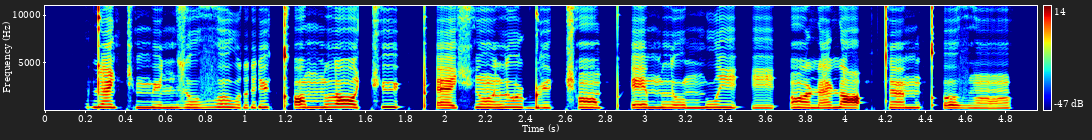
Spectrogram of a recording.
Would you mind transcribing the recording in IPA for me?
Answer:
ɖæ̃˥˩cmy˨nzu˨˦ vo˥˩wry˦kʼɔ˦m lɔ˥˩cy˥˩ʔ pʼɛ˨çõ˦lu˥˩ ɖy˨˦c ɔ̃˦pʼe˦mlu˨˩˦mwi˥˩ ʔi˨˩˦ʔɔ̃˥˩ ɳɛ̃˦ ɳɑ˨˦ʔtœ̃˦m kʼo˥˩v õ˨˩˦

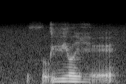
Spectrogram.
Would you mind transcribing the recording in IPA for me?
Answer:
θṵvʲoi̯ɦḛ

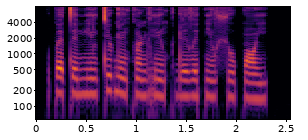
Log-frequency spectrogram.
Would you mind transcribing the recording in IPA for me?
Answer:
pɛt̪emʲũlʲ tyɖẽk œ̃ɖrʲũk ɖevepʲœ̃vʃu pɔ̃j

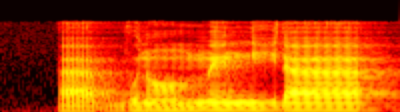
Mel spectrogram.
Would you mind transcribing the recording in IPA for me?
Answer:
a˨bo˨˦ɾɔ̃˧ mɛ̃˦ni˦ ɾa˦

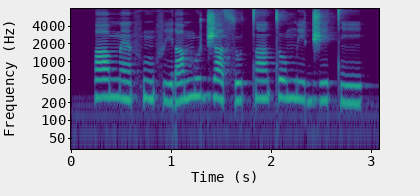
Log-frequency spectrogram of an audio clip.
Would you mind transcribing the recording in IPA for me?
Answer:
a˦mɛ̃˧ fũ˧fi˨ ɾa˨˦mu˦d͡ʒa˦˨su˨˦ tã˦ to˦mi˧d͡ʒi˧ tĩ˧

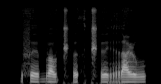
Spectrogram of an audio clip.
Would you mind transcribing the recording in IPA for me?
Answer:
fø˧˩˧bœ˧˩˧lˠt͡ʃʼɵ˩˧˩θt͡ʃʼø˩˧˩ rɑ˨˦ɭu˨˦

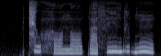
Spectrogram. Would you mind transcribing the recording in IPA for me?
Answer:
t͡ɕu˦ hɔ˨nɔ˨pä˨ θĩ˦bi˦˨bũ˦˨

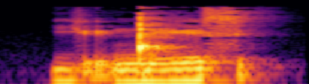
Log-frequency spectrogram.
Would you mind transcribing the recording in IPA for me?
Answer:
jḛŋ͡ǃes

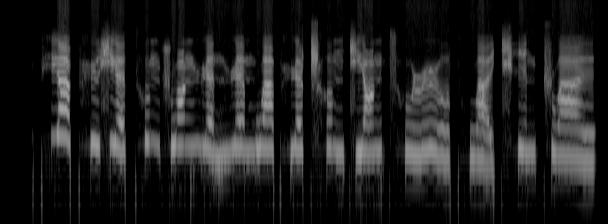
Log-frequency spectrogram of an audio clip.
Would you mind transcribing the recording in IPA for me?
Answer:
pʰjä˥˨pʰy˨˦ɕjɛ̰˨˩ t̪ʰʊ˥˨ŋʂwɑ˦ŋmɥɛ̰˨˩nmɥɛ˥˨ mwä˥˨pʰɥɛ˦ʈ͡ʂʰɤ˥˨ŋ t͡ɕjɑ˦ŋt͡sʰu˨ ɻɻ̩˥˨ɤ˥˨ t̪ʰwa̰˨˩ɪ̯t͡ɕʰi˦n ʈ͡ʂwa˥˨ɪ̯

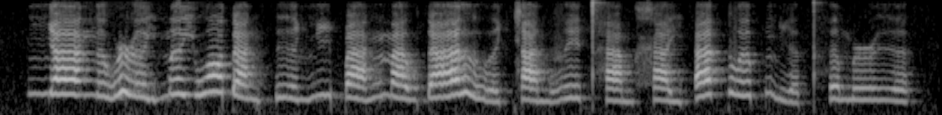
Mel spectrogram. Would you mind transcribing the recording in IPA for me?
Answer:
ɲaː˧ ŋə˨˩˦wɹə˨˩˨jməː˧j wɔ˧ ɗa˨˩ŋ ʔɨ˨˩ə̯ɲi˧ ɓa˨˩˦ŋma˨˩wɗaː˧˥ lu˨˩˨ə̯ ca˨˩nve˧t̪ʰa˨˩m xa˨˩j ʔa˦˥t̚ vəː˦˥p̚ŋi˨˩˨ə̯t̪ʰə˧m ɹɨ˨˩ə̯

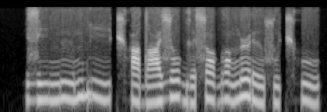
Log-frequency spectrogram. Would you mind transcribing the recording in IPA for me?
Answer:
ziː˩ŋɨː˧˩˧mbiː˧˩˧t͡ʃʰu˩ dˤɨː˩˧zo˥˨ɡɘ˩˧ sɔ˧˩˧ɡɔ˧˩˧ŋə˞˥˨ ɾɘː˩sʷɨ˩˧t͡ʃʰu˧˩˧

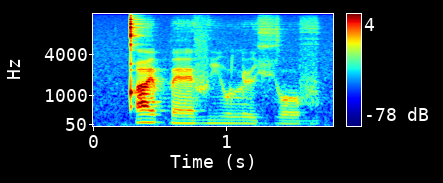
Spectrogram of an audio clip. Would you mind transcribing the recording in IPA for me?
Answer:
qʼɛ˦pɛ˨v i˨u̯lʏ˨ ço˨v

